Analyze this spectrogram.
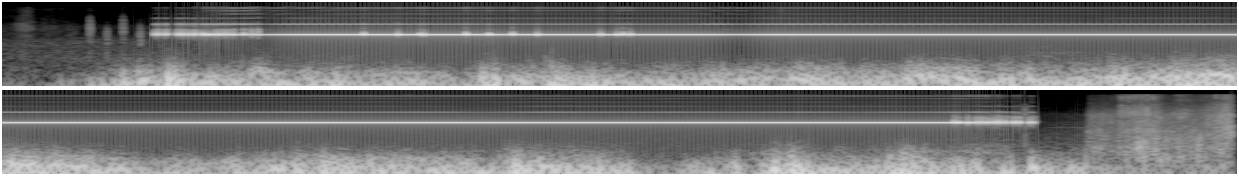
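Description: A handheld meter beeps rapidly, then gives a long steady high tone.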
